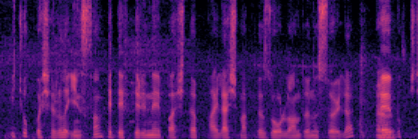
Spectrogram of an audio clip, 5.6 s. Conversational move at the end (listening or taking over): listening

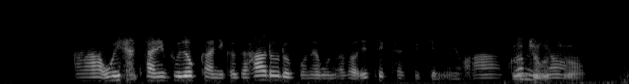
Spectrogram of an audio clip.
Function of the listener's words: taking over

